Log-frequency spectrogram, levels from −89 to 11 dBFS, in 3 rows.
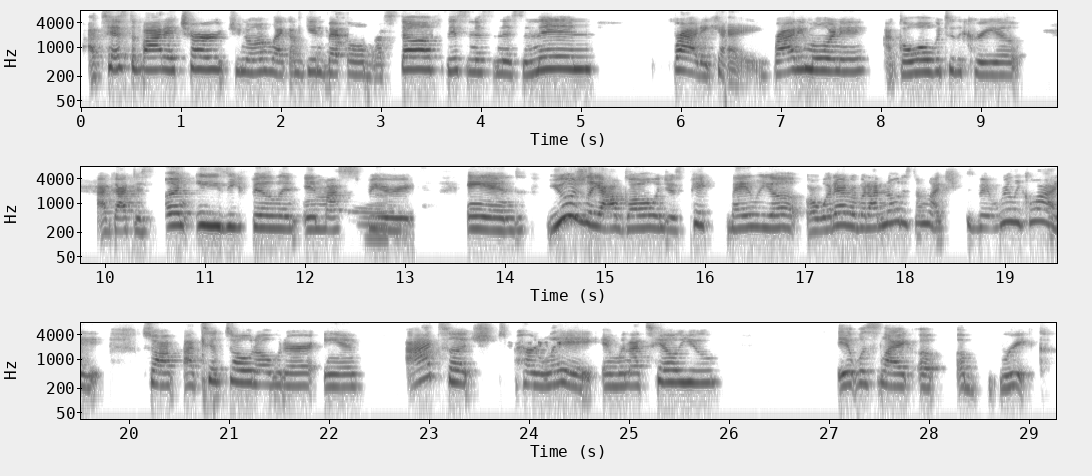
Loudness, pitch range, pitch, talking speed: -27 LUFS, 230-290 Hz, 260 Hz, 165 wpm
